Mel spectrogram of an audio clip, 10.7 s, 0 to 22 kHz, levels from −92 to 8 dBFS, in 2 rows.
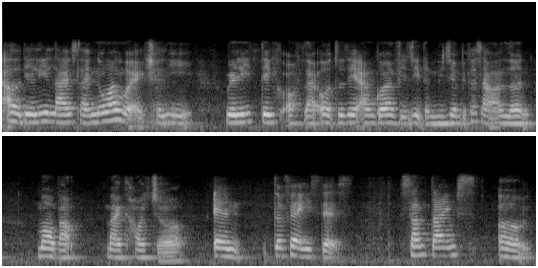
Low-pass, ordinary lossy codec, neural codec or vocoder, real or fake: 7.2 kHz; Opus, 24 kbps; none; real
